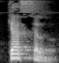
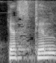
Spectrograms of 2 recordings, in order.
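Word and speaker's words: castle: যেমন হচ্ছে এটাকে আমরা বলবো ক্যাসেল, ক্যাসেল, ক্যাস্টেল কিন্তু বলা যাবে না, ক্যাসেল, টি এবং ই দুইটা সাইলেন্ট হয়ে যাবে।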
